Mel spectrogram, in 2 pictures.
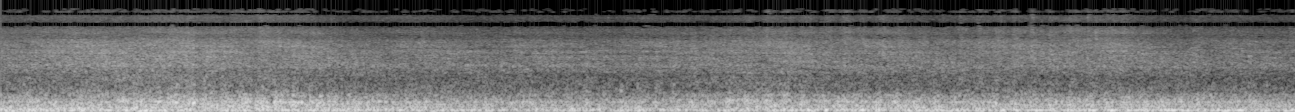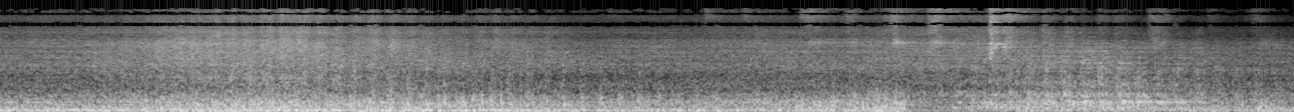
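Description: Freight train of loaded tank cars rolling past close by, a loud steady noise of steel wheels on rail. The noise drops sharply near the end as the last car goes by, then trails away.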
